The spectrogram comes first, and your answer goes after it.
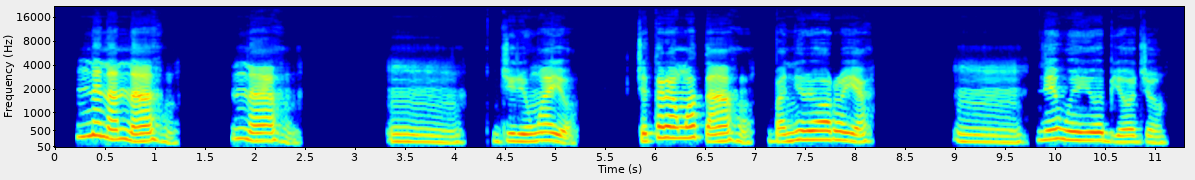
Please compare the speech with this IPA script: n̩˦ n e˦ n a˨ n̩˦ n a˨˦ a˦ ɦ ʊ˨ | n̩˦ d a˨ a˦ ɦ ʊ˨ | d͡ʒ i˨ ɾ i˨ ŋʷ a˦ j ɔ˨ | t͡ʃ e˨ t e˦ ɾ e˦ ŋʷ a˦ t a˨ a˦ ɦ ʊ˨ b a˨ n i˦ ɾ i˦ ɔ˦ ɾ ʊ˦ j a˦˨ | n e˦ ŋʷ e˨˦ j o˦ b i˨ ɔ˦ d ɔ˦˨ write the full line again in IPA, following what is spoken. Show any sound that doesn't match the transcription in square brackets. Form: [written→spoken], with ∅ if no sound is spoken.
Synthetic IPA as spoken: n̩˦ n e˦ n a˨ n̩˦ n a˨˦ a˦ ɦ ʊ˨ | n̩˦ [d→n] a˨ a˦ ɦ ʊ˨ | d͡ʒ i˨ ɾ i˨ ŋʷ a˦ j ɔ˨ | t͡ʃ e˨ t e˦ ɾ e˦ ŋʷ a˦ t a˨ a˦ ɦ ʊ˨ b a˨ [n→ɲ] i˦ ɾ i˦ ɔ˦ ɾ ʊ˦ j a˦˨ | n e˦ ŋʷ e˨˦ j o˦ b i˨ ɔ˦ [d→d͡ʒ] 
